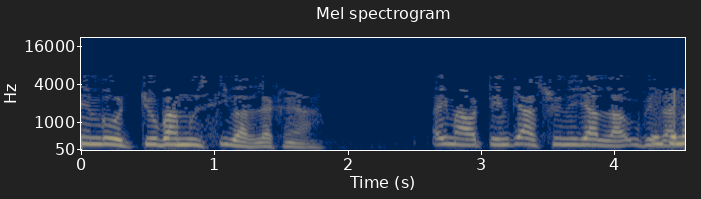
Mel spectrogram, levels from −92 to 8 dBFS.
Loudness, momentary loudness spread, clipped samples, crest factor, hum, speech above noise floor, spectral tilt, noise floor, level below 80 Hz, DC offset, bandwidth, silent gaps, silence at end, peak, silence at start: -35 LUFS; 12 LU; under 0.1%; 18 dB; none; 52 dB; -6.5 dB/octave; -86 dBFS; -80 dBFS; under 0.1%; 5.8 kHz; none; 0 s; -16 dBFS; 0 s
